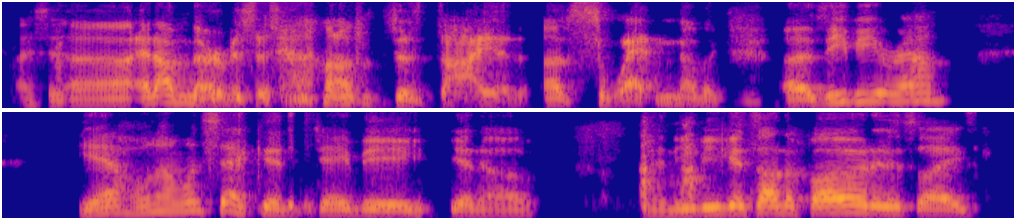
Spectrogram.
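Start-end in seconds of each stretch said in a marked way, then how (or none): 7.3-9.7 little sugary, sweet, guileless, innocent voice. Retelling a phone call, the answer in Marcia's sweet, innocent voice. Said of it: "in her little sweet, innocent voice".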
